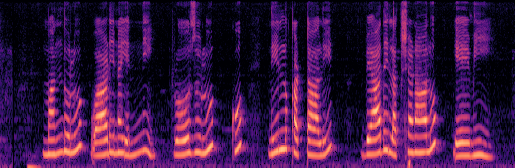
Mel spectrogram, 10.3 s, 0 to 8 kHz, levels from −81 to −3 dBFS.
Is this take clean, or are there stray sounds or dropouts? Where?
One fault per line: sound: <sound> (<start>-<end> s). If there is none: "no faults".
no faults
